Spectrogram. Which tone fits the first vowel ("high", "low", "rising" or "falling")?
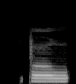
high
